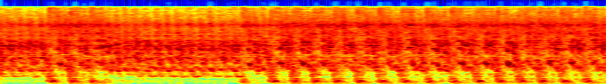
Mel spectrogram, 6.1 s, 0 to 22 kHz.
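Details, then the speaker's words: 1983 Honda GL1100 Aspencade Goldwing after carburetor rebuild, throttle and choke cables not yet connected: starter cranks at an even four to five pulses a second with no firing; cranking until fuel reaches the carburetors. "so we're just going to crank it till we get fuel in there"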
